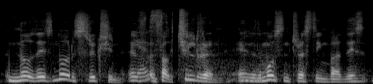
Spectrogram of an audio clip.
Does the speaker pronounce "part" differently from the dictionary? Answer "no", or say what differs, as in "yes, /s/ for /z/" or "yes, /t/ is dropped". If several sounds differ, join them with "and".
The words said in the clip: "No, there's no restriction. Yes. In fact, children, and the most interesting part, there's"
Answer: yes, /b/ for /p/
